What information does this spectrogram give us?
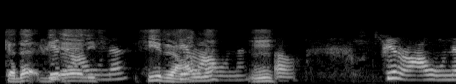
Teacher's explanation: نرقق الراء بتاعت فرعون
